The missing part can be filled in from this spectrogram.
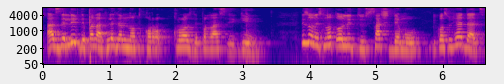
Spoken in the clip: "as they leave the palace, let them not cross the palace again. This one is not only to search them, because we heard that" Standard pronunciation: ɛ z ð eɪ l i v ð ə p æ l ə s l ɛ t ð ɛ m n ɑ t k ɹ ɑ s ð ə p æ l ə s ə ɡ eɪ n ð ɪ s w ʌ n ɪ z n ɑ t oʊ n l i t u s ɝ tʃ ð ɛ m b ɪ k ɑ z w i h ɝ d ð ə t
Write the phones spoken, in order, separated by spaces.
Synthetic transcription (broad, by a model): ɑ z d eɪ l i v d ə p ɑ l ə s l ɛ t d ɛ m n ɑ t k ɹ ɑ s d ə p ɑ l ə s ə ɡ eɪ n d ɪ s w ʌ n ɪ s n ɑ t oʊ n l i t u s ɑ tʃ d ɛ m b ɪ k ɑ s w i h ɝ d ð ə t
